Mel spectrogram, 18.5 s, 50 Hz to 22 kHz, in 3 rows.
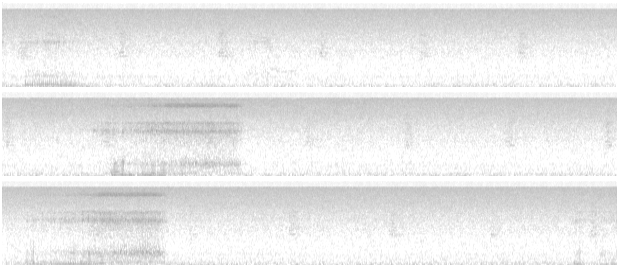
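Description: Rumbling snores on each breath in, roughly 11 breaths a minute, over steady room hiss: ordinary snoring.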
